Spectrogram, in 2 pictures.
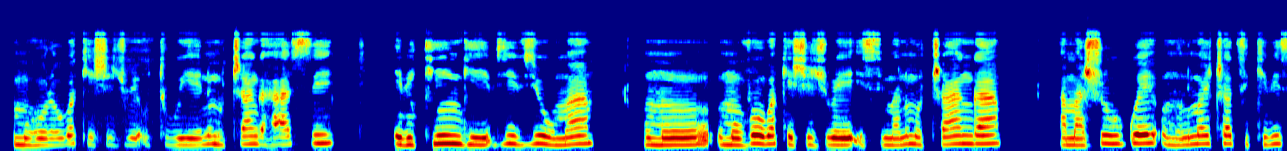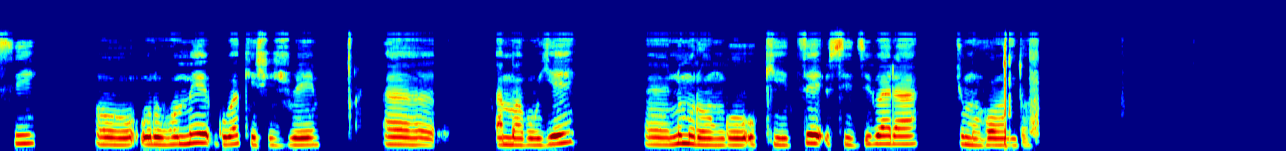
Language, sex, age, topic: Rundi, female, 36-49, education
